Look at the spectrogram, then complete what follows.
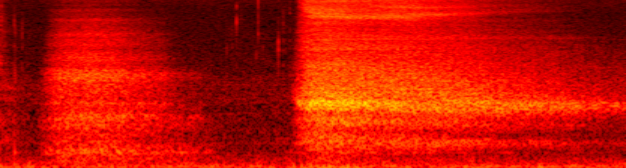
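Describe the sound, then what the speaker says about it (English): A person draws a slow, deep breath in, then lets out a longer, stronger airy exhale, close and clear in a quiet room. "Take a breath."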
